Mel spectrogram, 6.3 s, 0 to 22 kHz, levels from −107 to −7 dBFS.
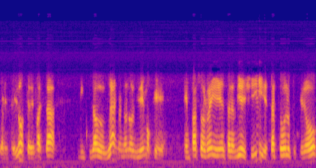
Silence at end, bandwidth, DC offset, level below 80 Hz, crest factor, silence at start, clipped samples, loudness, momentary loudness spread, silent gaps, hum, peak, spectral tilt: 0 s; 3.8 kHz; under 0.1%; -70 dBFS; 20 dB; 0 s; under 0.1%; -23 LUFS; 8 LU; none; none; -4 dBFS; -5 dB/octave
